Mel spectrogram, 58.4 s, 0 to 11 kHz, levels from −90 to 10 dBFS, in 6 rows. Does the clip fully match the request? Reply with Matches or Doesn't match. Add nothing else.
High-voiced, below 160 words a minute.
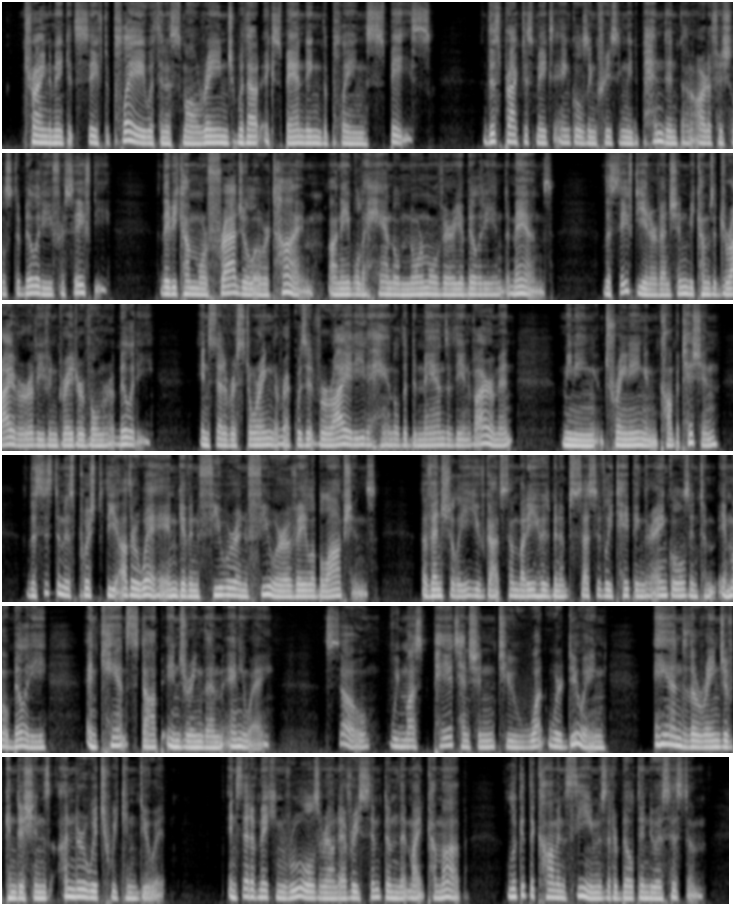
Doesn't match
